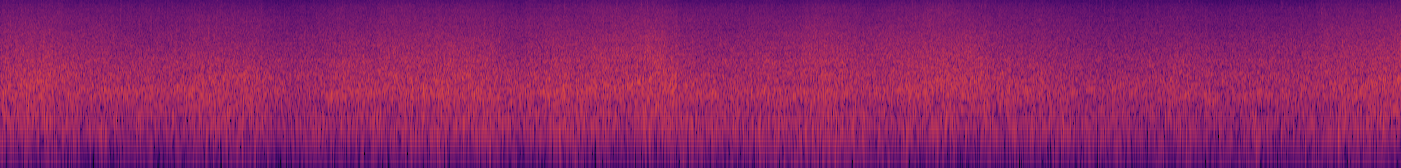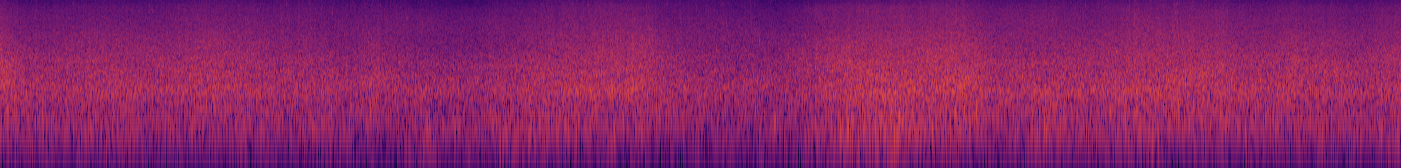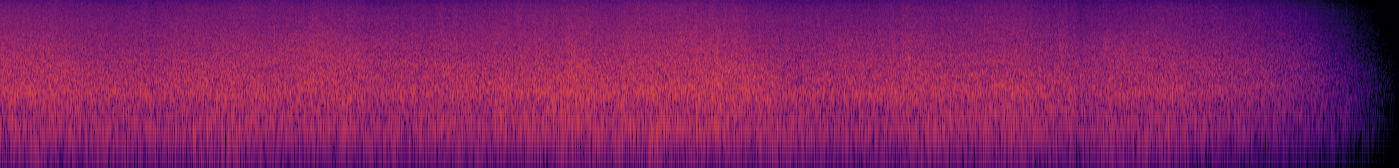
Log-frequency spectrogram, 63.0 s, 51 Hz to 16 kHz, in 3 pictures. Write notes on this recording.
It was a fairly windy afternoon. This recording was made with Sony PCM-D100 handheld placed on a Rycote suspension. On top of a standard Sony windshield, I have placed Rycote BBG Windjammer.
